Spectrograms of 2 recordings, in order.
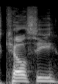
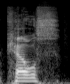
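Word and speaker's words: Kelce: Travis Kelsey, or Kels, however you want to pronounce his name now that he's corrected the world. My name's actually Travis Kels, but it's okay. You can keep calling me Kelsey.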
